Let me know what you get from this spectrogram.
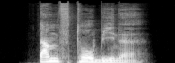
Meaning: steam turbine
- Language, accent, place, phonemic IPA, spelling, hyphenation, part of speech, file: German, Germany, Berlin, /ˈdampftʊʁˌbiːnə/, Dampfturbine, Dampf‧tur‧bi‧ne, noun, De-Dampfturbine.ogg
